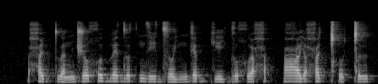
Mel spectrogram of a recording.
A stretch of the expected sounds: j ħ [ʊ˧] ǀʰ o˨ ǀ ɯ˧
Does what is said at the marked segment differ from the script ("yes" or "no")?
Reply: yes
